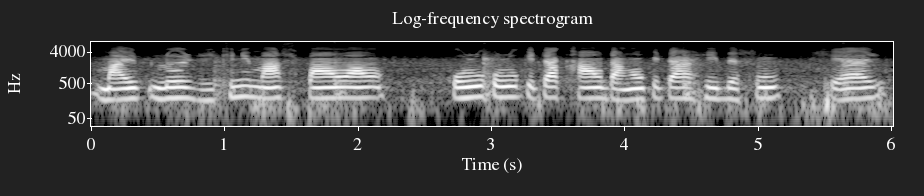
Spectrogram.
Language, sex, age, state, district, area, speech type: Assamese, female, 45-60, Assam, Nagaon, rural, spontaneous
